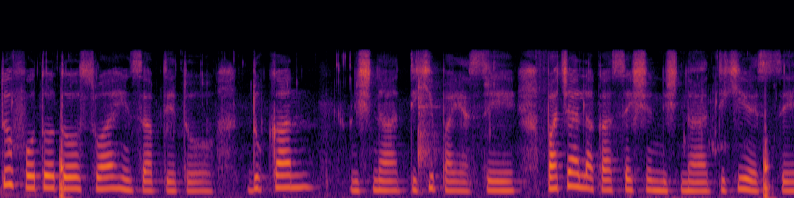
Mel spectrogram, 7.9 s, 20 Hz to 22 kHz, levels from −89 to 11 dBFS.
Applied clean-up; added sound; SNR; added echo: none; Fill (with liquid) / Glass; 12 dB; none.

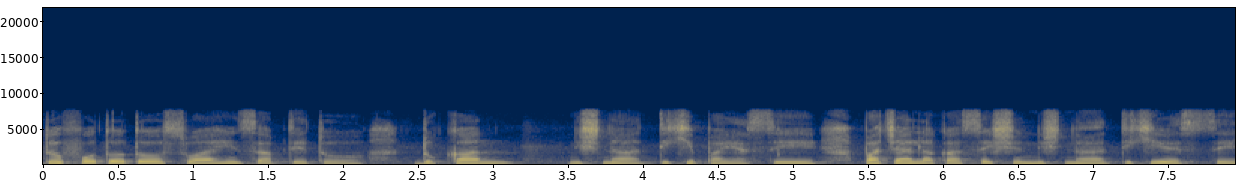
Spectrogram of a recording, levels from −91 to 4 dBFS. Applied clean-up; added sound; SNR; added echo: none; none; none; none.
